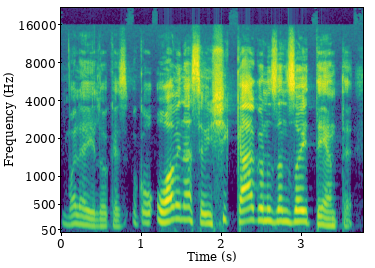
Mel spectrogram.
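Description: A Brazilian man hosts a casual sports podcast. His voice sits high for a man and swings widely in pitch, giving the talk a very animated feel. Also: normal speed. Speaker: podcast host.

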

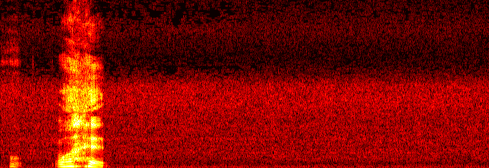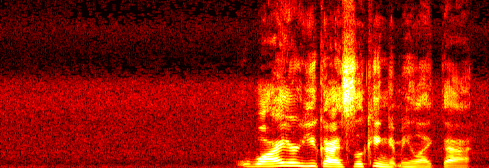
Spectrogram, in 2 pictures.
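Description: A woman playing an anxious, confused, apologetic teenage girl in an audio drama, speaking haltingly. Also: mid-range voice, expressive, a little mellow, husky. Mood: alarmed, confused. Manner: halting, stammering.

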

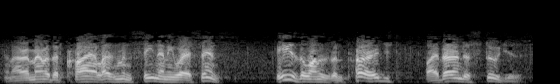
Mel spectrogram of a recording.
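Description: An actor playing an exasperated, skeptical intelligence chief with a husky voice in a 1950s radio drama. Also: male voice, medium pitch, animated, brisk. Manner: blustery, skeptical. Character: exasperated, gruff male intelligence bureau chief. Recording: lo-fi old radio recording.

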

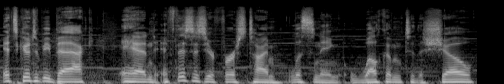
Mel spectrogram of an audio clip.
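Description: A man's voice: mid-range voice, normal speed, faint music behind. A man hosting his podcast in a casual, chatty way, sounding nasal and stuffed up from a cold. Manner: relaxed, chatty, frequent uh fillers. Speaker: podcast host. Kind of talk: casual solo podcast chat.

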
